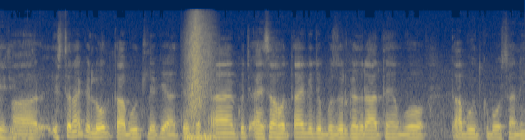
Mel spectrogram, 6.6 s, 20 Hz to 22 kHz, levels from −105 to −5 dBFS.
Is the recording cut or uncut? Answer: cut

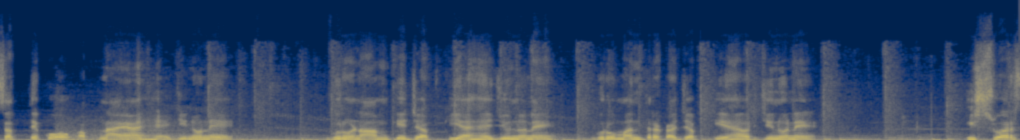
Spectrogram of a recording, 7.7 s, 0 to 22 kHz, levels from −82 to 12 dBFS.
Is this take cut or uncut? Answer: uncut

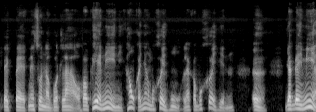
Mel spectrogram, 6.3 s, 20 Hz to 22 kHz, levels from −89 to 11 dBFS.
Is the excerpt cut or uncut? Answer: cut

